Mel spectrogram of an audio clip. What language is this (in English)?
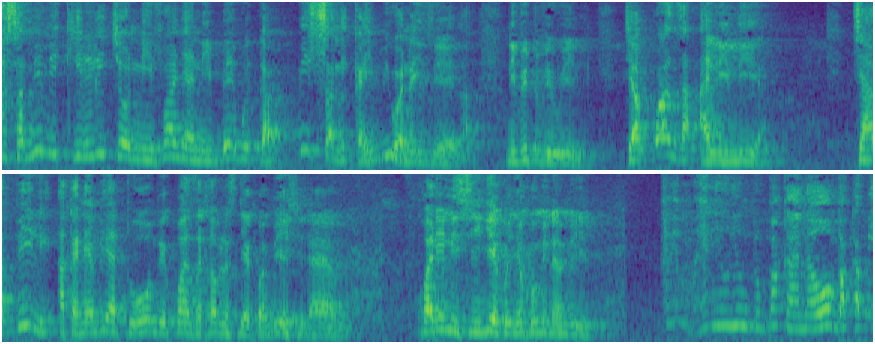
Swahili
